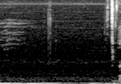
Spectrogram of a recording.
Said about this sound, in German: Moment, ich kämpfe gerade mit meinem Stift. Kennst du das? Da ist hinten nämlich der Deckel abgesprungen und jetzt.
